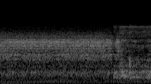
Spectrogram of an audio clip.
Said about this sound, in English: something's wrong with your mic, you're staticking. You got heavy static there.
